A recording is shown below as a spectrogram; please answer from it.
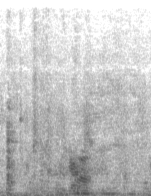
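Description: A dog whimpering once: a short, high whine that falls in pitch about a second in.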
